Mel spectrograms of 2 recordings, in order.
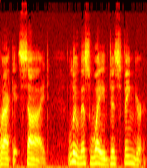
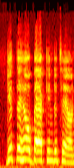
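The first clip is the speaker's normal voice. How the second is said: loud, higher command; order; 6 semitones higher, 7 dB louder than usual. A narrator's reading. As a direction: order him back, no room for argument. Sheriff orders deputy.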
